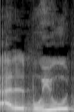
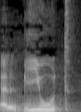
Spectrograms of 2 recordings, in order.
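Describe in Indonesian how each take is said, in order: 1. Vokal setelah b adalah u. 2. Vokal setelah b adalah i. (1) "baca al-buyut" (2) "jadi al-biyut"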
